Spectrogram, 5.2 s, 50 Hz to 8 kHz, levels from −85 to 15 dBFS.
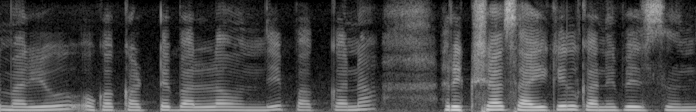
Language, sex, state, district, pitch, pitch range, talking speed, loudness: Telugu, female, Telangana, Komaram Bheem, 225 Hz, 220-245 Hz, 105 wpm, -18 LUFS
